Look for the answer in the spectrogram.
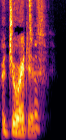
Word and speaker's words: pejorative: Like the name is pejorator. How do you say that? – Pejorative. – Pejorative, but it's still a cute name.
